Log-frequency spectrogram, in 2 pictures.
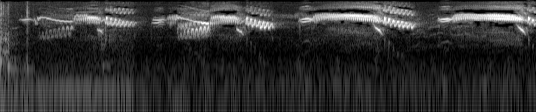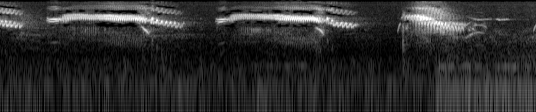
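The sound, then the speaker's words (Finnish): A common starling sings in a run of about seven bright, whistled and warbling phrases, each repeated in quick rhythm with short gaps, fairly loud against a faint low hum. “Viikon luontoääni: Kottarainen”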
